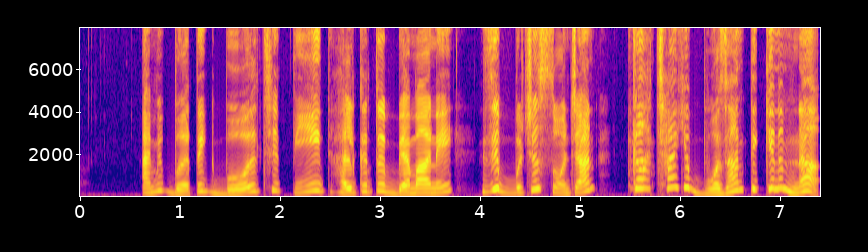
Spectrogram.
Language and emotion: Kashmiri, disgusted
